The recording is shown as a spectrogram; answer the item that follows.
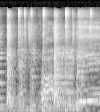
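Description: Live R&B vocal group singing over a band with a drum kit and electric guitar, with a steady beat of drum and cymbal hits and a held sung note near the end.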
